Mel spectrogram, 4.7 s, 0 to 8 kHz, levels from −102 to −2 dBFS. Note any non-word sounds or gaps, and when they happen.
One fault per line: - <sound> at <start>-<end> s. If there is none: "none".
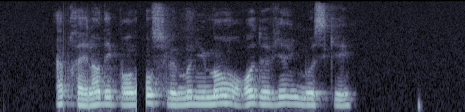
- dropout at 1.4-1.5 s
